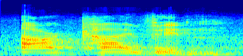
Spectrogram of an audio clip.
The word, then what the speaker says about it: Archivi.ng: He's the Executive Director, Archivi.ng. That's how to pronounce it.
